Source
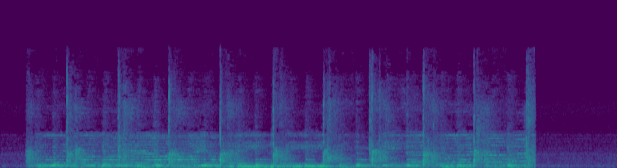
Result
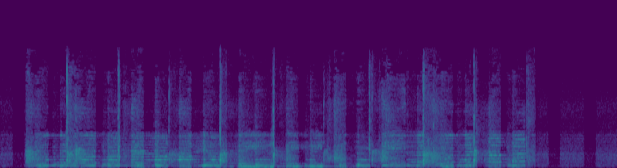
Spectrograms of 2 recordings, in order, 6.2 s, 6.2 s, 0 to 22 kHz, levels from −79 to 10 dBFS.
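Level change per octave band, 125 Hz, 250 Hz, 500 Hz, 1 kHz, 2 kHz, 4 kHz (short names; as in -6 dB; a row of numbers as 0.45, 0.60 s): -20.0, -14.0, -12.5, -7.0, -5.5, -4.0 dB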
